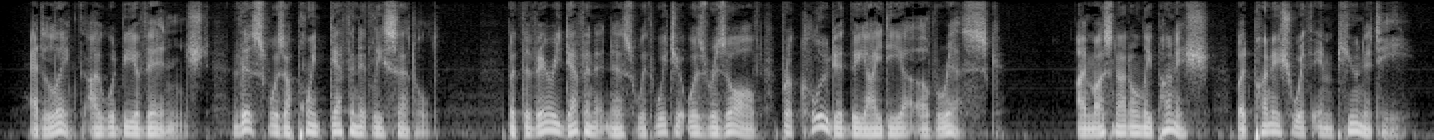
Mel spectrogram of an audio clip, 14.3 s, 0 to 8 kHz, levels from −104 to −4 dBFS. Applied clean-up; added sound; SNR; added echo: none; none; none; none.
